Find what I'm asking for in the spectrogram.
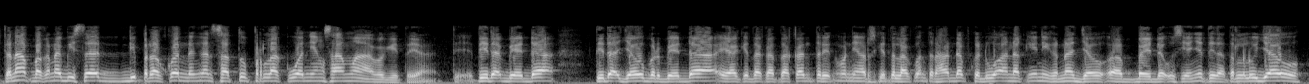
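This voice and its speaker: A male preacher answering a listener's question with calm religious advice, unhurried and full of little "ya" tags, on a dull lo-fi recording. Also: a little high, vocal fry. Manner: unhurried, with frequent "ya" and "kan begitu" tags.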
